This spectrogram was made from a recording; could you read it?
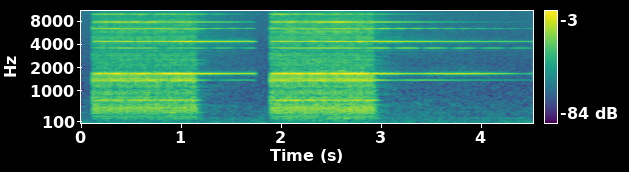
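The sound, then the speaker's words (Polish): A telephone rings twice, each burst a bright, buzzy electronic trill about a second long with a short pause between, the tone lingering faintly after the second ring. No one speaks. “Stefan dzwoni do Zosi.”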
